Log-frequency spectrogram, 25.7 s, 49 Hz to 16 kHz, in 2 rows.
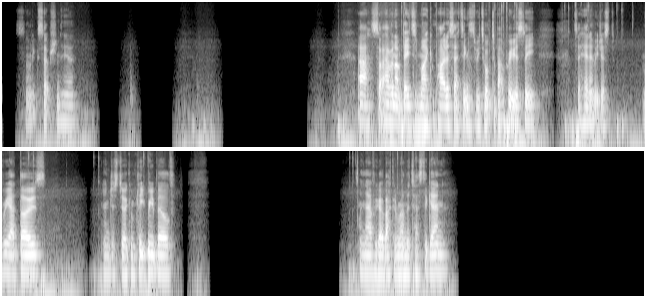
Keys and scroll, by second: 8.1 super+1, 10.0 super+c, 11.5 super+v.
